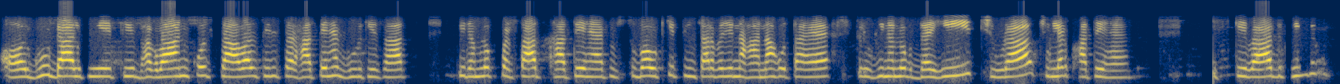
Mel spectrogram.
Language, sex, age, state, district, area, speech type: Hindi, female, 18-30, Bihar, Muzaffarpur, urban, conversation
